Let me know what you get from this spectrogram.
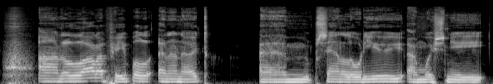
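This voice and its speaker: A man's voice: medium pitch, little pitch movement, moderate pace, smooth, dry recording, clean studio sound. Cheerful man in his sixties. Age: 60s. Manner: cheerful, enthusiastic, laughs easily. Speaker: guest, the host's father. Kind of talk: casual chat.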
